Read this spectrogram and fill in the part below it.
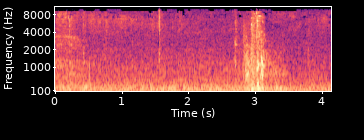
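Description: A young woman gulps a drink from a plastic bottle.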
